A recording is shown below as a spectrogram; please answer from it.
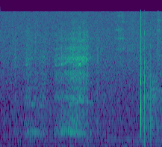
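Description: Faint rubbing and scraping as a wooden confrontation stick and its plastic case are handled, with one sharp click near the end.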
